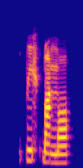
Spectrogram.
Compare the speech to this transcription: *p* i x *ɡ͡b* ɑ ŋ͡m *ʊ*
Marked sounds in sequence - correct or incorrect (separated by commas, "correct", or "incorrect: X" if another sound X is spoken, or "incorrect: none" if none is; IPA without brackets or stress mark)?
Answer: correct, correct, incorrect: ɔ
